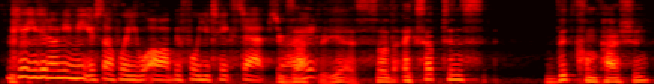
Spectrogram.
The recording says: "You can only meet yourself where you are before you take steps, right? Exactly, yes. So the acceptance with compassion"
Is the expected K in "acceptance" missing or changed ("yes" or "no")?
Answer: no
